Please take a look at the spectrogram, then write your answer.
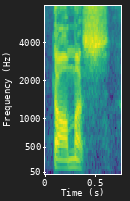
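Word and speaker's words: Thomas: इसे थॉमस मोरनी कहते टी ह ओ एम एस का उच्चारण होता है टॉमस टॉमस मोर यह भी 15वीं शताब्दी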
